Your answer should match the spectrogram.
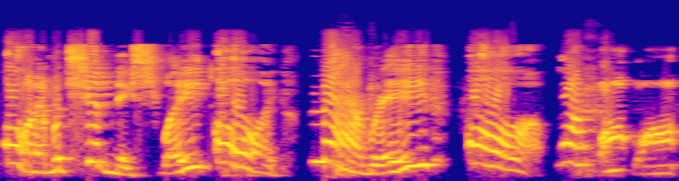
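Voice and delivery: hammed-up terrible Cockney, high and swooping. Mocking a notoriously bad chimney sweep, exaggerated awful Cockney accent.

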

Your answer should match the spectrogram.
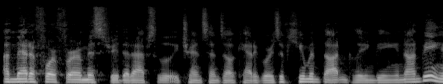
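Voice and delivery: fast mock recitation; rattled-off definition. Shown as a demonstration. Mocking how long the full definition is, said fast. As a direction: rattle off the whole definition quickly.

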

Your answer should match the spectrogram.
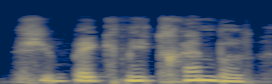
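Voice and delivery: put-on high, fluttery young woman's reply; fearful. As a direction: confess alarm in a lifted, light voice. Valentine frightened by his proposal.

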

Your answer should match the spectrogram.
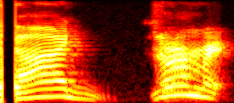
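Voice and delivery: high, slow, drawn-out groan of defeat; mock exasperation. Friends push him to buy the signed photo, mock exasperated high groan. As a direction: give in to buying, hammed up. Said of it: "And I'm just like".

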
